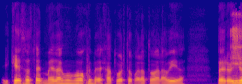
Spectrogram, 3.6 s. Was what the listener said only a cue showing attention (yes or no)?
yes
